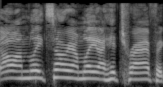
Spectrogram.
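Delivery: put-on effeminate voice.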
